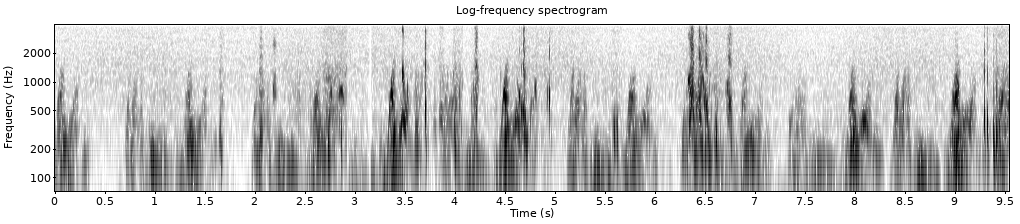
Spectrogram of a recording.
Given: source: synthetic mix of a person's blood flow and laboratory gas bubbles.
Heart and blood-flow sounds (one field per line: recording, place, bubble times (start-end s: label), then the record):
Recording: Doppler ultrasound of blood flow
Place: precordium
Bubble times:
1.63-1.70 s: bubbles
2.02-2.10 s: bubbles
2.17-2.22 s: bubbles
2.67-2.92 s: bubbles
3.43-3.56 s: bubbles
3.58-3.74 s: bubbles
3.83-3.90 s: bubbles
3.96-4.08 s: bubbles
4.15-4.24 s: bubbles
4.59-4.84 s: bubbles
4.88-4.98 s: bubbles
5.55-5.66 s: bubbles
6.29-6.66 s: bubbles
6.70-6.81 s: bubbles
9.25-9.55 s: bubbles
From the record:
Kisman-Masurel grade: 233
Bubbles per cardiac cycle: several, 3 to 8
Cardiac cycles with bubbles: 50 to 99%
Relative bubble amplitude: loud (0.450 to 0.775)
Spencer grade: 3 (all of the cardiac periods contain showers or single bubble signals, but not dominating or overriding the cardiac motion signals)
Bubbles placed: only in the low amplitude regions of the cardiac cycle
